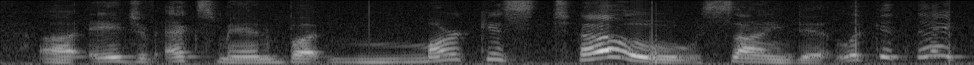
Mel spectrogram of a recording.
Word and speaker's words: To: of X-Man, but Marcus Toe signed it. Look at that, guys. Come on now. Marcus Toe. And yes, I spoke with him, and his name is actually Toe.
